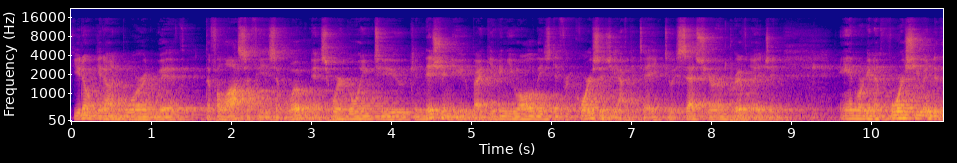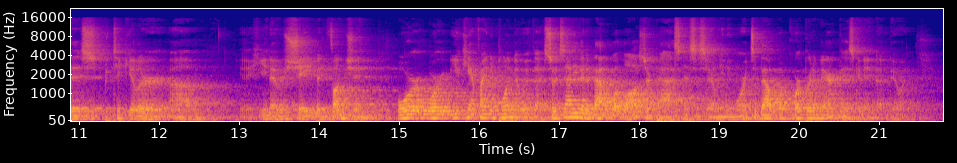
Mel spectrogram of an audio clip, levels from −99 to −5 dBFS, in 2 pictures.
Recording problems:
room echo; noticeable; dies away in 1.5 s
off-mic speech; somewhat distant

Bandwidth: 15.5 kHz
